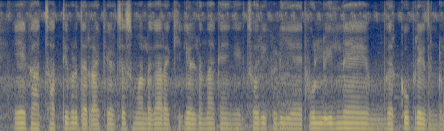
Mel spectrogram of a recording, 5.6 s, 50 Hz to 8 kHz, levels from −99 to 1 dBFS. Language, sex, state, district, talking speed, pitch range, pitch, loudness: Marwari, male, Rajasthan, Churu, 280 wpm, 110-120 Hz, 115 Hz, -29 LUFS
